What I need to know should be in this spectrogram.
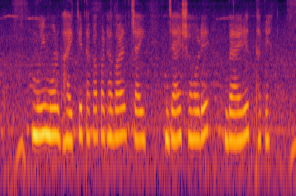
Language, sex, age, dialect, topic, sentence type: Bengali, female, 18-24, Rajbangshi, banking, statement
